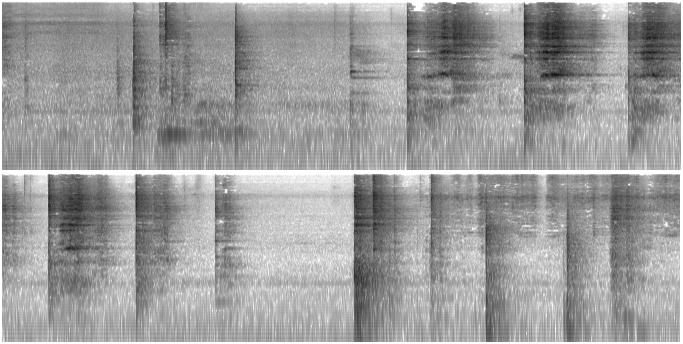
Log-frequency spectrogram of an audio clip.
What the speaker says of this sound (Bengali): চিনির এই ক্যারামেলটা আমরা এই দুধের সঙ্গে মিশিয়ে দেবো।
